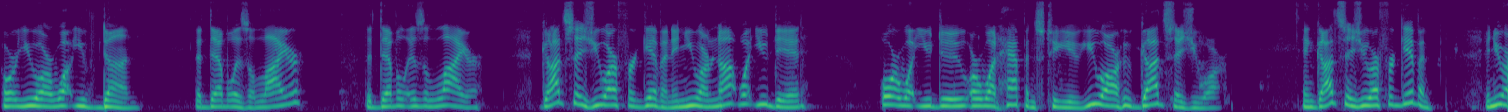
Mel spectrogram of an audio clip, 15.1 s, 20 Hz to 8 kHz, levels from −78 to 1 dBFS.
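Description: From 1.72 to 5.19 s the background gated by the echo canceller kicks in. The room tone keeps ducking out, about 40 dB at its deepest and roughly a second and a half in total across that span. The canceller is clamping the mic hard while the loudspeaker plays, then letting go.

Inside that stretch, at 3.41 s, there's a tiny, very faint delayed scrap of sound trailing by about 391 ms. That's likely an echo leak, where the side playing the call on a loudspeaker didn't fully cancel what its mic picked up and sent a bit of it back.

Another brief gating dip hits from 6.32 to 6.43 s, about a tenth of a second. Then 9.65 to 12.68 s gets the longer treatment again, with around a second and a half of background knocked down by up to about 40 dB.

The same very faint delayed copy blips at 10.59 s. From 11.64 to 12.31 s it's a more noticeable stretch, only about 25 dB under the speech. A last one from 14.26 to 14.8 s sits about 30 dB down, again 391 ms behind.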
